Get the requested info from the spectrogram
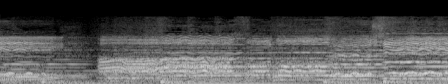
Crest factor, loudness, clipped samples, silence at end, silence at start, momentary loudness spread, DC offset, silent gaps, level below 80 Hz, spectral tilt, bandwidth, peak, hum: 14 dB; -15 LUFS; under 0.1%; 0 s; 0 s; 7 LU; under 0.1%; none; -30 dBFS; -5 dB/octave; 10 kHz; 0 dBFS; none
